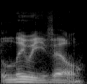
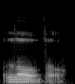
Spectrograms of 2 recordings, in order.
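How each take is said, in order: First: Louisville is said the way outsiders say it. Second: Louisville is said the way locals say it. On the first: The speaker calls it wrong. "people even here down in the South who pronounce it" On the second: The speaker calls it right. "when it's"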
